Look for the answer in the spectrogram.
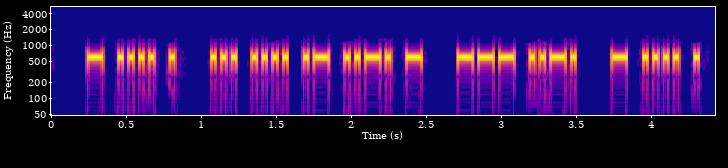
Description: Morse code, heard as a keyed tone, about 34 wpm, 600 Hz. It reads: THE SHAFT OF THE
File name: the old man and the sea 2 35wpm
